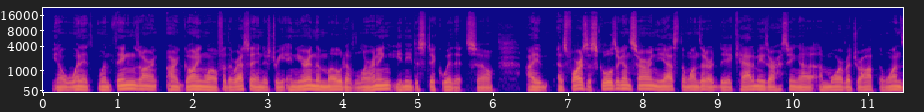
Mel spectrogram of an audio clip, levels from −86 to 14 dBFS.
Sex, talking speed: male, 285 wpm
